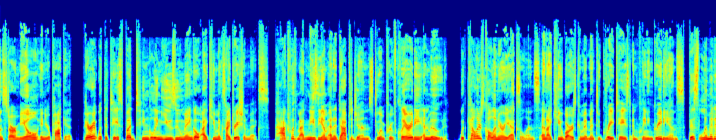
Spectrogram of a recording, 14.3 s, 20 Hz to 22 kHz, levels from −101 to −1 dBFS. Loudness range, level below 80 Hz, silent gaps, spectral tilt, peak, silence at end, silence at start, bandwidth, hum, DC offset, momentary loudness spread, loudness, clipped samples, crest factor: 2 LU; -54 dBFS; 1.47-1.52 s, 1.58-1.64 s, 9.00-9.08 s; -5 dB/octave; 0 dBFS; 0 s; 0 s; 19 kHz; none; under 0.1%; 8 LU; -16 LUFS; under 0.1%; 16 dB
